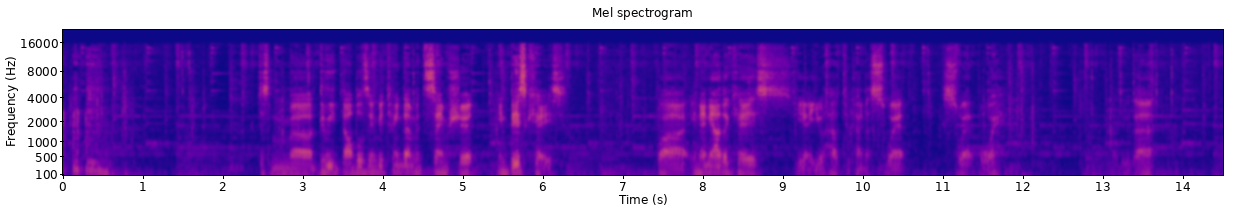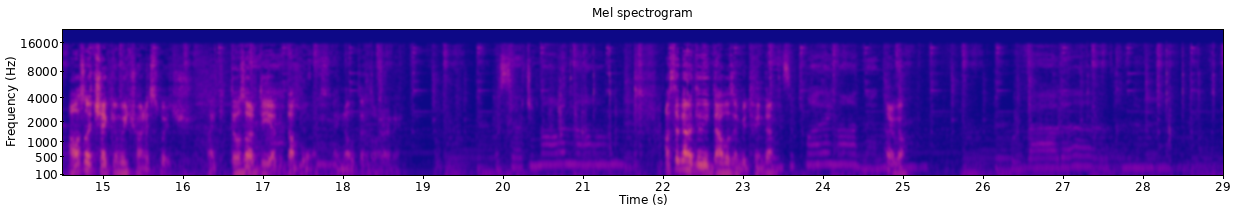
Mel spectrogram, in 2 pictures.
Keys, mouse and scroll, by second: 0.8 g, 1.7 x, 2.5 middle click, 3.8 middle click, 4.0 middle click, 4.5-6.6 middle drag, 7.3 l, 7.7 middle click, 8.3 g, 9.2 x, 11.5 l, 12.0 g, 12.7 right click, 12.7 x, 13.2-14.7 drag, 15.0 l, 15.6 g, 16.9-18.6 drag, 17.1 a, 18.8 click, 19.0 click, 20.2-21.2 middle drag, 20.2 l, 20.7 x, 21.7 a, 23.4-25.3 drag, 27.0 Tab.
